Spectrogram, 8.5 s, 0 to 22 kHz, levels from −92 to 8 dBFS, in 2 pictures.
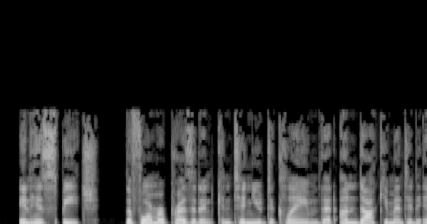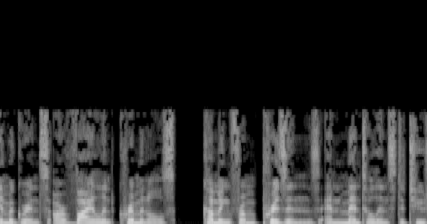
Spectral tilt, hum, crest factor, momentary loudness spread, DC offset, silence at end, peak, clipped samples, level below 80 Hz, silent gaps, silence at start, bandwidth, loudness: -5 dB/octave; none; 16 dB; 7 LU; under 0.1%; 0 s; -2 dBFS; under 0.1%; -46 dBFS; none; 0.2 s; 11.5 kHz; -19 LUFS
